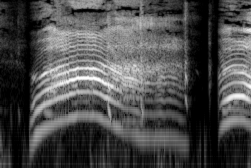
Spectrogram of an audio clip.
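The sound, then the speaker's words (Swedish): A voice imitates a werewolf's guttural howl: one long, loud, drawn-out groaning wail that swells and sags in pitch, cuts off, then a second howl begins. “Och jag satt och skrek upp mot månen som en varul. Alltså läten, gutturala läten från min, som jag inte vet var den kommer ifrån.”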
